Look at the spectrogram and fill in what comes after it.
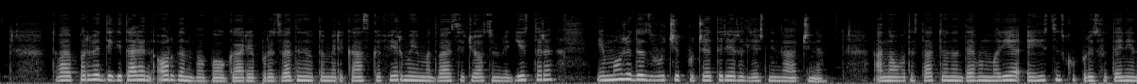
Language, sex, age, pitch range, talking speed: Bulgarian, female, 30-49, 165-195 Hz, 165 wpm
